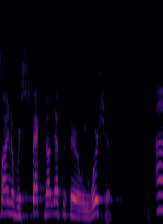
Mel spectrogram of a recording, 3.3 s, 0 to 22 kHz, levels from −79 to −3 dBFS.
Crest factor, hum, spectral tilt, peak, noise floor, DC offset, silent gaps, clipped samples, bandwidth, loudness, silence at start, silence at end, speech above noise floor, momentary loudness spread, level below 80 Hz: 18 dB; none; -5 dB/octave; -32 dBFS; -81 dBFS; under 0.1%; none; under 0.1%; 15 kHz; -49 LUFS; 0 s; 0 s; 32 dB; 8 LU; under -90 dBFS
